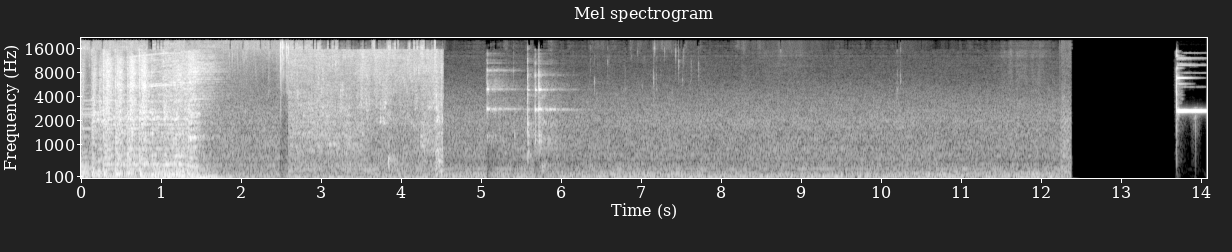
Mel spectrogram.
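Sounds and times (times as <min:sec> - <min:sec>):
steady low hum: 0:04.6 - 0:12.4
tableware clinking: 0:05.0 - 0:06.3.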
